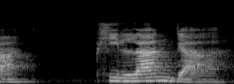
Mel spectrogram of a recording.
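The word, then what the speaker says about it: piranha: ปลา ปิ รัน ย่า ภาษา อังกฤษ อ่าน ว่า พิณ ร้าน ยา P ล้าน อย่า ออก เสียง ยา ใน เลือด ยา แน่ พี ล้าน ยา เนาะ ภิ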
